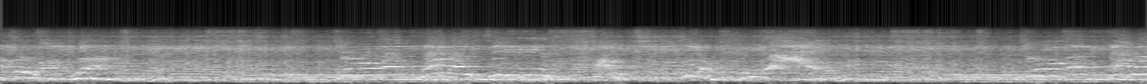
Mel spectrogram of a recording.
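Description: Heavy metal band rehearsing live without a drummer: electric guitars playing over a keyboard part that stands in for the drums. A singer's voice rises over the band at times.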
